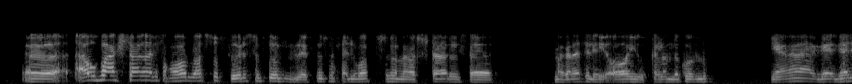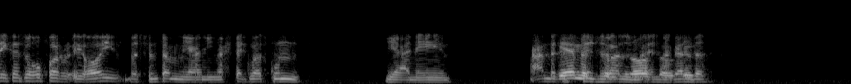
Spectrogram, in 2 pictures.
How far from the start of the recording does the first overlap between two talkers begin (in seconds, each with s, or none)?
14.0 s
